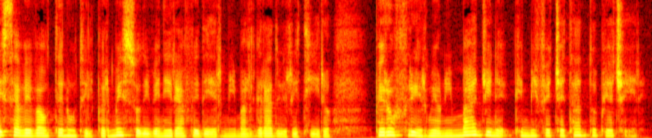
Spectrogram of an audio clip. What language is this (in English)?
Italian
